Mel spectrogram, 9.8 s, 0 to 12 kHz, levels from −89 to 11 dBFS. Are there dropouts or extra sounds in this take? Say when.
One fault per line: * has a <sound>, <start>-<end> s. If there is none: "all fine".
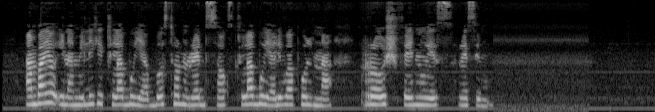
all fine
